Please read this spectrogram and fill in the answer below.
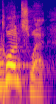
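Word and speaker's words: Corenswet: The correct way to pronounce his name? There you go. Corn Sweat.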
